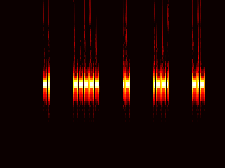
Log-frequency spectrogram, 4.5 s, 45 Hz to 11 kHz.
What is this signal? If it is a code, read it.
Morse code, heard as a keyed tone, about 46 wpm, spaced as for 15 wpm, 700 Hz. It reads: N0APK
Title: USA Call Signs - 6x Character Spacing - 45wpm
